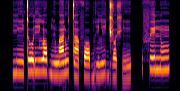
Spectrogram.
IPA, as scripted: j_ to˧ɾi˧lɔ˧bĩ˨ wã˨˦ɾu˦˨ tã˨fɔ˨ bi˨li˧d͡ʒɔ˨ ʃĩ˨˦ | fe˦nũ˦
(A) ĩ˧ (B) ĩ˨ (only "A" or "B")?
B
